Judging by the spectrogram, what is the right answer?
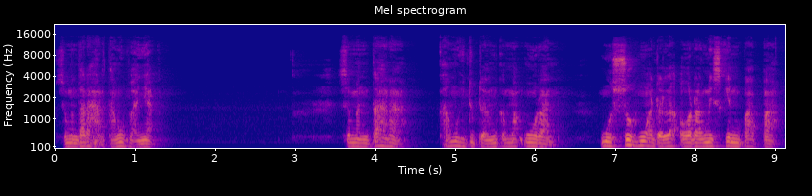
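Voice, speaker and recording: A male pastor preaching in a colloquial, teasing manner, jumping between loud bursts and hushed asides. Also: lowish voice, steady tone, normal speed, pauses often. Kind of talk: sermon.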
